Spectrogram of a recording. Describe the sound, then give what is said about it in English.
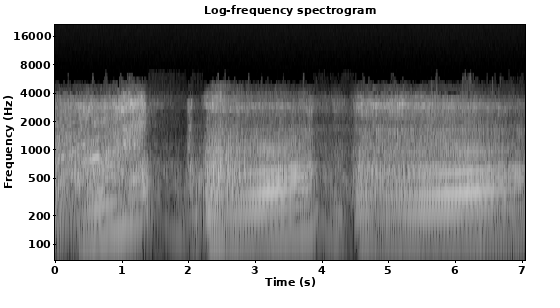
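A car engine revs hard as it races off, loud and alone, its pitch climbing steeply in several surges with brief drops between them, like gear changes. “Ride with Britt Reed as he races toward another thrilling adventure”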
